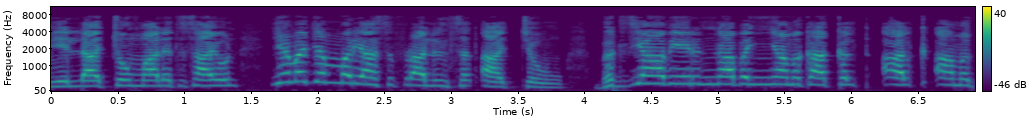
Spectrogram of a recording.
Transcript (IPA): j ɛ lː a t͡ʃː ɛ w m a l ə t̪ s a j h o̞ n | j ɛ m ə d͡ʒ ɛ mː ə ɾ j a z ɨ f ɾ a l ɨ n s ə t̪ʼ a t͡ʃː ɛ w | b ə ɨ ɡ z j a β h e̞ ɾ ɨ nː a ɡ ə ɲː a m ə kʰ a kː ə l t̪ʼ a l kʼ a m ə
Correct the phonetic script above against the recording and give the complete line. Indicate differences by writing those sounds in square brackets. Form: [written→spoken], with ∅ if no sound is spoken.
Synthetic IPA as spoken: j ɛ lː a t͡ʃː ɛ w m a l ə t̪ s a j h o̞ n | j ɛ m ə d͡ʒ ɛ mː ə ɾ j a [z→s] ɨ f ɾ a l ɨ n s ə t̪ʼ a t͡ʃː ɛ w | b ə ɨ ɡ z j a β h e̞ ɾ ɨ nː a [ɡ→b] ə ɲː a m ə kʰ a kː ə l t̪ʼ a l kʼ a m ə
